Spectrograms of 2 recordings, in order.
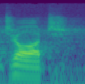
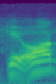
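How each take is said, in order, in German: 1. Der Name wird auf amerikanische Art ausgesprochen. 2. Der Name wird auf deutsche Art ausgesprochen. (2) "Deutsch oder Amerikanisch"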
